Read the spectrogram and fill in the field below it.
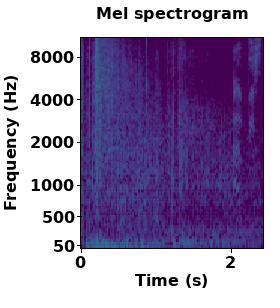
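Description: Missile launches in the World of Warships naval combat game, a dense, continuous rumbling barrage of low booms and blasts that stays loud throughout.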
